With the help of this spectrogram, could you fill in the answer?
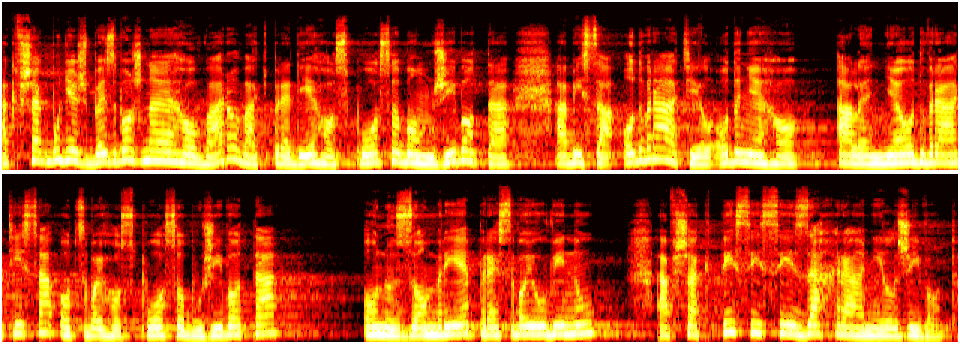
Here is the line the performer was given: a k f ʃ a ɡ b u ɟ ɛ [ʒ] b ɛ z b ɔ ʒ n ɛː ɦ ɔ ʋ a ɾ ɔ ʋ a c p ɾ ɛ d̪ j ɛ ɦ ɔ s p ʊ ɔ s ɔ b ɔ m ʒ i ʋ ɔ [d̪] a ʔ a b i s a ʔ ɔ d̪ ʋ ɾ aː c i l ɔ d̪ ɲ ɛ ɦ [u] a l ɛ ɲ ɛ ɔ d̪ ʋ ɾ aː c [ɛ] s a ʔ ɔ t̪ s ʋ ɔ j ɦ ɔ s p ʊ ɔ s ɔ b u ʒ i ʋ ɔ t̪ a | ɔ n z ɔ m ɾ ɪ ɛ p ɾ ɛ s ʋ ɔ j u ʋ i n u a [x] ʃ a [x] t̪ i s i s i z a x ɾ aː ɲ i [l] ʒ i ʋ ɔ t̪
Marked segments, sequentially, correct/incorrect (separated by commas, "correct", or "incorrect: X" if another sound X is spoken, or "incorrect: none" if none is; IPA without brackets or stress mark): correct, incorrect: t̪, incorrect: ɔ, incorrect: i, incorrect: f, incorrect: k, correct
